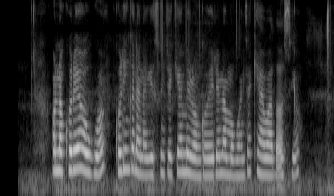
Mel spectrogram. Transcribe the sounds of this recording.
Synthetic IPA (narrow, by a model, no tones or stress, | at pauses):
ɔnakoɾeaoɣwɔkoɾiːŋɡananaɣesuɲd͡ʒekjameɾɔːŋɡɔeɾenamoɣwaɲd͡ʒakeawaðɔ̰sjɔ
